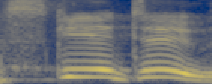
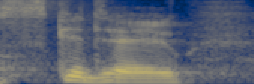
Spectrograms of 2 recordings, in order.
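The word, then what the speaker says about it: Ski-Doo: Oh, apparently it's a ski-a-doo. That's a ski-a-doo, not a skidoo.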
